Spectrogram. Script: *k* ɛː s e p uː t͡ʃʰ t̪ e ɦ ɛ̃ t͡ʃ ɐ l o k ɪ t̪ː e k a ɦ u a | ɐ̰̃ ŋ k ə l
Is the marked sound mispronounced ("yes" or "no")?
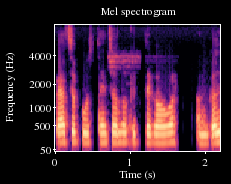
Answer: yes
